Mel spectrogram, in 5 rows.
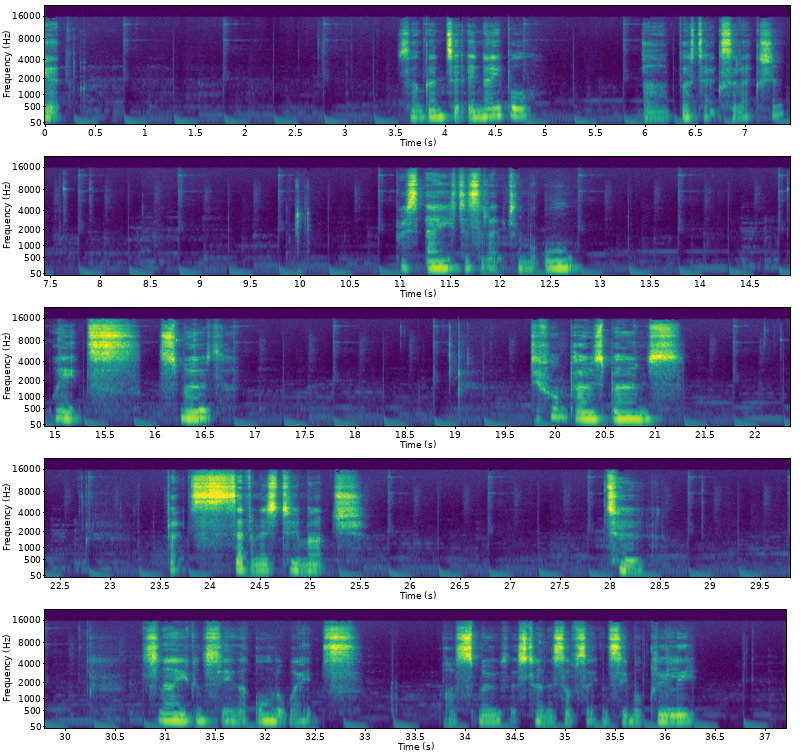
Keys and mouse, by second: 7.6 click, 10.0 a, 14.9-16.4 drag, 22.4-28.1 drag, 28.9-31.4 middle drag, 32.7 click, 34.6 click.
